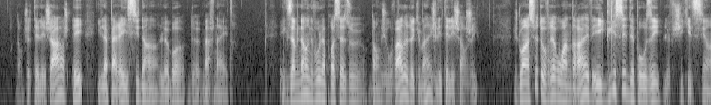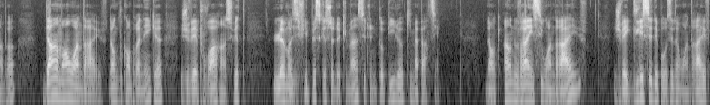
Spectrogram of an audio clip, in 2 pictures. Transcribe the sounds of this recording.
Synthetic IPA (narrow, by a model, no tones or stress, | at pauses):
d̪ɔ̃kʒət̪eleʃaʁʒe | ilapaʁɛisid̪ɑ̃lə̰bad̪əma̰fnɛ̰ːt̪χ | ɛɡzaminãonuvolapʁɔsed͡zyːʁd̪ɔ̃kʒeuvɛːʁləd̪ɔkʲymɑ̃eʒəlɛt̪eleʃaʁʒe | ʒəd̪waɑ̃sɥɪt̪ufʁiːʁwand̪ʁajveɡlised̪epoːzeləfi̥ʃjekʲjɛt̪i̥siɑ̃ba | d̪aɑ̃mɔ̃wãnd̪ʁa̰jvd̪ɔ̃kvukɔ̃pʁənekʲə | ʒəvɛpʰuvwaːʁɑ̰̃sɥɪt̪ | ləmɔd̪ifjepɥiskəsəd̪ɔkʲymãsɛt̪ynkɔpilʌkʲʰimapaʁt̪t͡sjɛ̰̃ | d̪ɔ̃kɑ̃nuvʁɑ̃isiwãnd̪ʁajv | ʒəvɛɡlised̪epoːzed̪ɑ̃wãnd̪ʁajv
